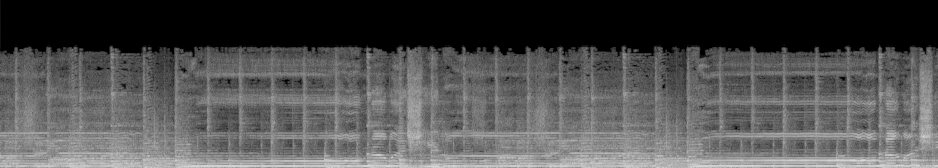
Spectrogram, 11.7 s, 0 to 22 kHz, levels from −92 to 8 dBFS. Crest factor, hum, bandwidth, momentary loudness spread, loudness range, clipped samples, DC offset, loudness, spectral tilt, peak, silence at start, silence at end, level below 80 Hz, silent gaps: 12 dB; none; 16 kHz; 4 LU; 2 LU; under 0.1%; under 0.1%; -13 LUFS; -4.5 dB/octave; 0 dBFS; 0 s; 0 s; -28 dBFS; none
